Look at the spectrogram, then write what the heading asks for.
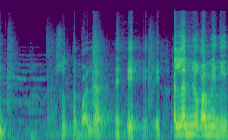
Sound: chuckles

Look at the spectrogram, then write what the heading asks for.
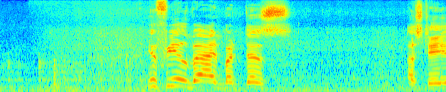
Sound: none

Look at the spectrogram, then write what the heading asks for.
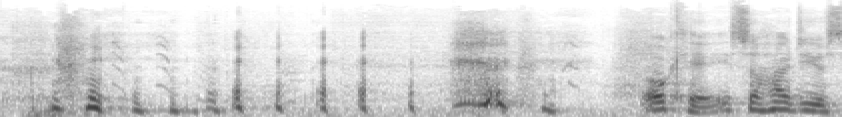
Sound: laughter

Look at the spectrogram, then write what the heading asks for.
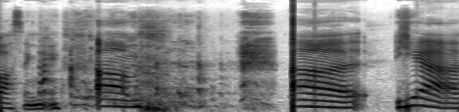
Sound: laughter

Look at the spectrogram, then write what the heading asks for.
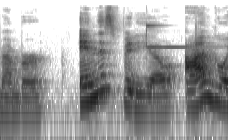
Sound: bell dinging

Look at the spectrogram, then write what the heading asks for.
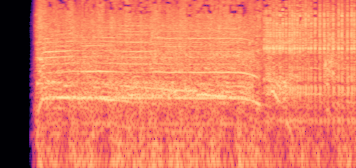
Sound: fighting noises

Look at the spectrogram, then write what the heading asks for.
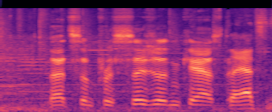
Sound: voiceover; mumbling

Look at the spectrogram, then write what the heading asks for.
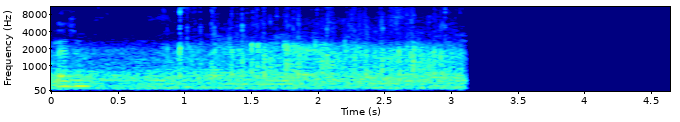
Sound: applause

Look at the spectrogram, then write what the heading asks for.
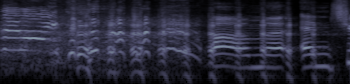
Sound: laughter

